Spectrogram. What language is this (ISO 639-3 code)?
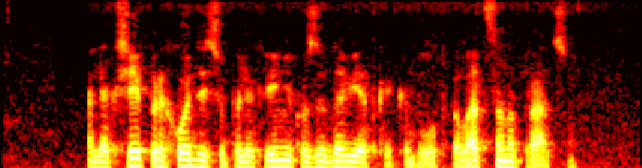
bel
